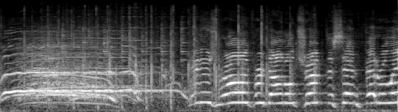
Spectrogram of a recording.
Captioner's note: audience cheering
